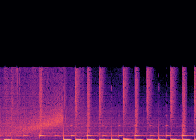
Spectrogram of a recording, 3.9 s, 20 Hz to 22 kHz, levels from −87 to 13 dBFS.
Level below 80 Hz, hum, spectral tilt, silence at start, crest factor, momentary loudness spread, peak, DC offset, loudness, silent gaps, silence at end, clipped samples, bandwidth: -14 dBFS; none; -4 dB/octave; 0 s; 10 dB; 4 LU; 0 dBFS; under 0.1%; -13 LUFS; none; 0 s; under 0.1%; 12 kHz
